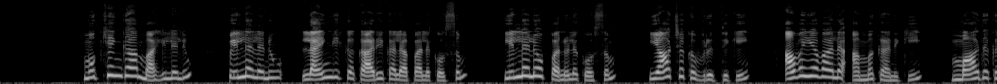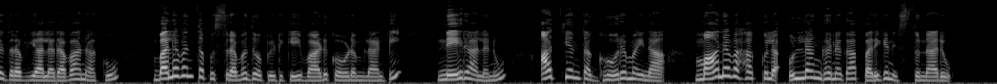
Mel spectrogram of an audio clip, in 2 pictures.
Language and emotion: Telugu, neutral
